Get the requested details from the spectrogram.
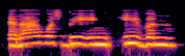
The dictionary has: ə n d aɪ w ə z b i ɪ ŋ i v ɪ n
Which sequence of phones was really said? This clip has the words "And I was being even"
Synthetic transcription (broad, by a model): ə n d aɪ w ə z b i ɪ ŋ i v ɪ n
